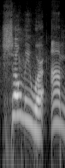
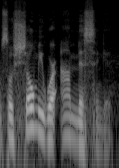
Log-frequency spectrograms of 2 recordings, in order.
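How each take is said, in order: First: Higher and louder, crying out to God; loud plea. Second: Soft prayer. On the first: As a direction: lift the plea up high. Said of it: "prayer repeated louder". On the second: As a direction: murmur the plea to the Lord. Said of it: "prayer quoted, then repeated". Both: Shown as a demonstration.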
